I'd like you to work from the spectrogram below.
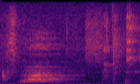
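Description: A dog named Cooper gives a short, muffled bark or two from another room, faint and brief against quiet background.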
